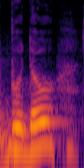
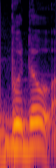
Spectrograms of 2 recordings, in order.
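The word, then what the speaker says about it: budo (ぶどう): budo, ce, ne sont pas deux caractères, bou et do, c'est budo en, un seul mot.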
